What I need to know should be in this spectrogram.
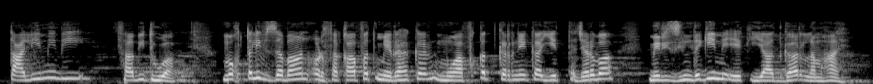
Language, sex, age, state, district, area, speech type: Urdu, male, 18-30, Uttar Pradesh, Saharanpur, urban, spontaneous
